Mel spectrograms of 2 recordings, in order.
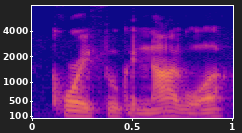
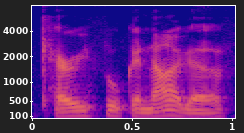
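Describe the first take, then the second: First: The first name is said as Cory. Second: The first name is said as Cary. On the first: The speaker calls it wrong. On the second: The speaker calls it right.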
